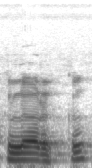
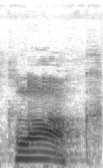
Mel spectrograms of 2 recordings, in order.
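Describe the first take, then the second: First: CLERK said as "klurk"; wrong er vowel. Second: CLERK said as "klaak"; long "ah" in CLERK, silent r; British clerk vowel. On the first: Teacher warning learners off a mistake, CLERK as "klurk". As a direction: say CLERK with "ur" and a sounded r. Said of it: "This is not clerk". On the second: Teacher modelling the word for learners, CLERK as "klaak". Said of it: "the word is clerk". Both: Shown as a demonstration.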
